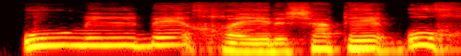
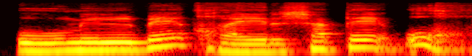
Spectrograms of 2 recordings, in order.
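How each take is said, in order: First: উ lifted high at the start, then উখ said clearly; emphatic model reading. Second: উখ drawn out slowly, each sound kept apart; slow right down on উখ; slow careful reading. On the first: Teacher shows students how to pronounce উখ, high emphatic উ. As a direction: push উ up high, then land উখ. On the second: Teacher reads the syllable slowly for students to follow. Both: Shown as a demonstration. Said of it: "কিভাবে উচ্চারণ করছি দেখুন".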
